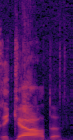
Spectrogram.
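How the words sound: The name is said with a French accent. "qui se surnomme en français"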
